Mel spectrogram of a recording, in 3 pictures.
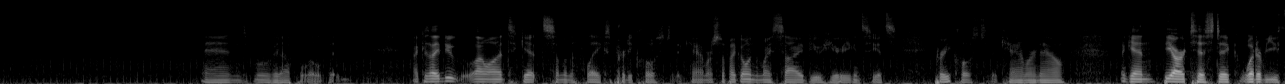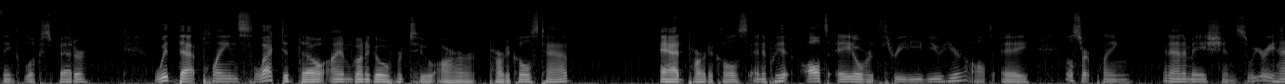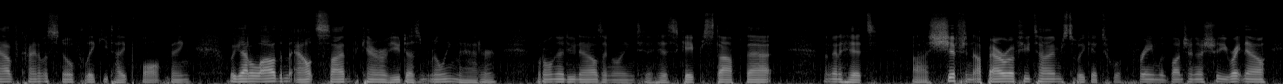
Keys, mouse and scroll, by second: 7.1 KP_3, 10.1 KP_0, 22.3 alt+a, 31.8 Escape, 33.2 Up, 33.3 Up, 34.0 shift+Up, 34.3-36.8 shift+Up.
